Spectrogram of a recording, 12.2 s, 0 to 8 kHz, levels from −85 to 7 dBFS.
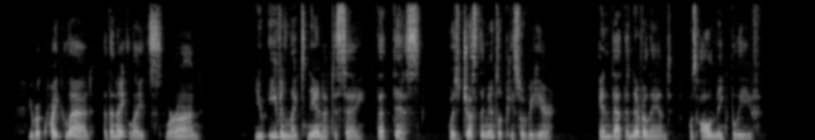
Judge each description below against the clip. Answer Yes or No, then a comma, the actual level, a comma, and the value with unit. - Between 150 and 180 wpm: Yes, average, 155 wpm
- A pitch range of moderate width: Yes, average, 4.2 semitones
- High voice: No, low, 125 Hz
